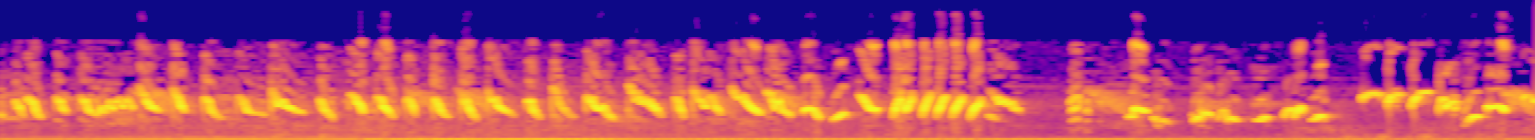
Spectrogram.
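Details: Orange-headed thrush (pelci) rattling off a long fast sequence of high, sharply slurred notes, then a pause and a few varied squeaky phrases, over a low hum.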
